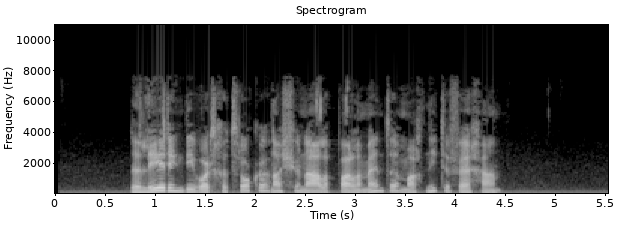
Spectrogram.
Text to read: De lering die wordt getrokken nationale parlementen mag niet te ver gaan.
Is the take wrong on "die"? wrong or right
right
